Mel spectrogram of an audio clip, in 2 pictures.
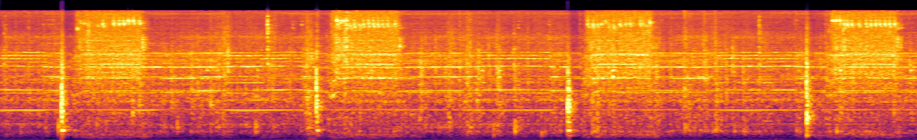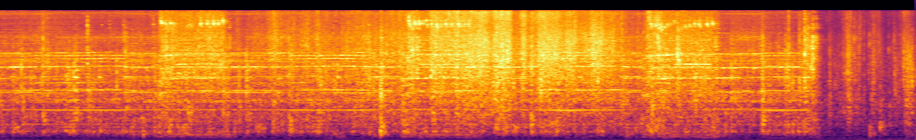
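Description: Envelopes slap and rattle along a conveyor belt.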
